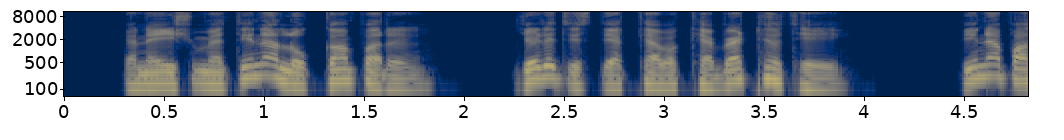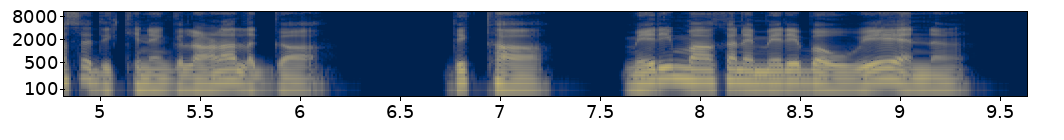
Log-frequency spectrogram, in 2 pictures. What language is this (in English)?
Kangri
